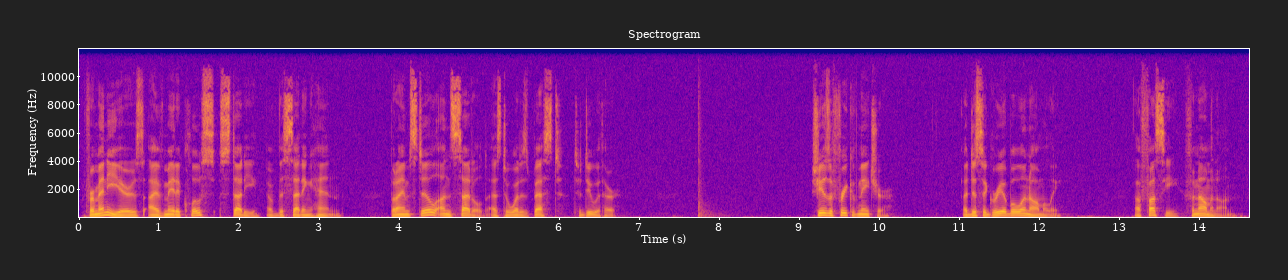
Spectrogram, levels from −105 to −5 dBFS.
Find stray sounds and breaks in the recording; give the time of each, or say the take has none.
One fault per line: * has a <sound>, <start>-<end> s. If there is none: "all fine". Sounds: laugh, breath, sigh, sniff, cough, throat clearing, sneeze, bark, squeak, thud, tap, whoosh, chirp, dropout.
* has a thud, 7.7-8.2 s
